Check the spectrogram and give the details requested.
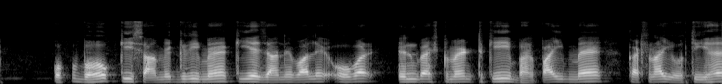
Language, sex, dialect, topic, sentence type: Hindi, male, Marwari Dhudhari, banking, statement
